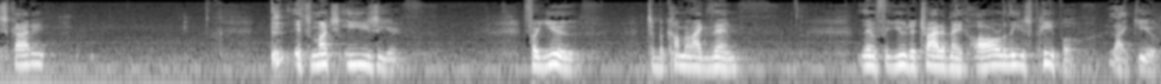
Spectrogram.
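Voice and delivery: soft, tender, calm, still and loving voice. Recounting what God told him, the speaker retells it in a God-like, loving, still voice. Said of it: "In this God-like, loving, still voice thing".

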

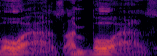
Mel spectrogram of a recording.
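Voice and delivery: very low, very deep big-dude voice, drawn out. Describing how the name Boaz sounds, deep Boaz voice. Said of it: "You hear this deep voice".

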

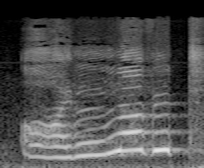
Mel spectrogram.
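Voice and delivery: put-on very slow, soft, high little-girl voice, British accent. Showing Carrie L. how a little girl with a new dress talks: little girl British accent. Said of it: "the little girl's all speaking a British accent".

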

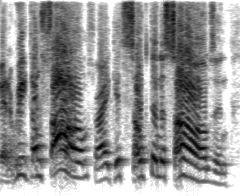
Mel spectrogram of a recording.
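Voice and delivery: put-on, scolding, angry old man voice.

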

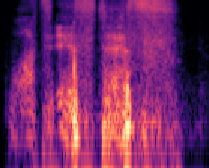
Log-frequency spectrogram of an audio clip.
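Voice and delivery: put-on low menacing voice. Retelling being caught with carrot in the mash, imitating Melissa, low and menacing. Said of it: "in a low and menacing voice".

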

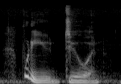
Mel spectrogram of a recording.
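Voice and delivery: mock condescending, put-on patronizing tone. Voicing how the enemy questions you whenever you try to do good; mock-condescending question. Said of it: "condescendingly use toward you".

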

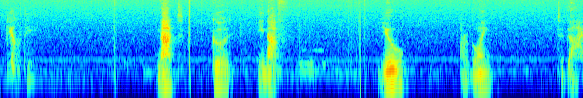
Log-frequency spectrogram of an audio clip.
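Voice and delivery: drawn-out, slow, very quiet whisper. Acting out what Satan says into our right ear: Satan whispering. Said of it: "And he whispers".

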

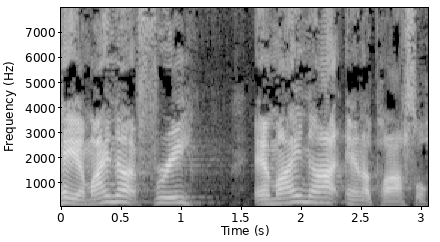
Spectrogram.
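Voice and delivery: sassy attitude. Reading Paul's questions aloud from the letter: Paul with an attitude. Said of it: "I kinda picture him with a little bit of an attitude".

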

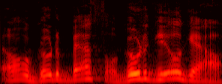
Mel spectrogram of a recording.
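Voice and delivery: mocking, sarcastic voice. Paraphrasing a prophet mocking worship at shrines: imitating Amos, sarcastic. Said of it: "being sarcastic here".

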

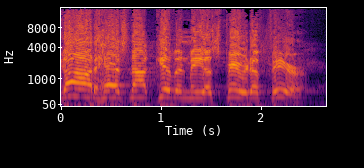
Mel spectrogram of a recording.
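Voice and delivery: loud, convinced, sincere-sounding delivery. Leading listeners to repeat a verse together, said like you believe it. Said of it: "say it like you believe it".

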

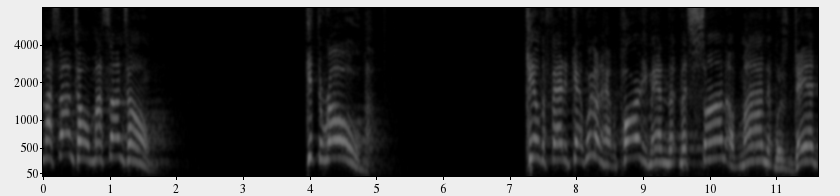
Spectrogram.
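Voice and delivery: ecstatic, overjoyed, jubilant yelling. Retelling the father running out to meet his son who came home, retelling a joyful yell. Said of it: "And then he starts yelling".

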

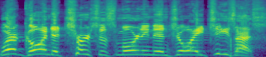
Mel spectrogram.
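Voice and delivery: high, frazzled, high-pitched yell. Acting out a parent in the car before church, imitating a parent yelling at kids. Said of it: "you were literally yelling at your kids".

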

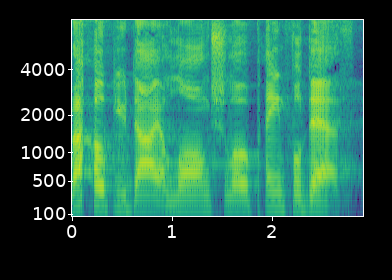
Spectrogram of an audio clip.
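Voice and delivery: loud, high, furious yell. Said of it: "she yelled".

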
